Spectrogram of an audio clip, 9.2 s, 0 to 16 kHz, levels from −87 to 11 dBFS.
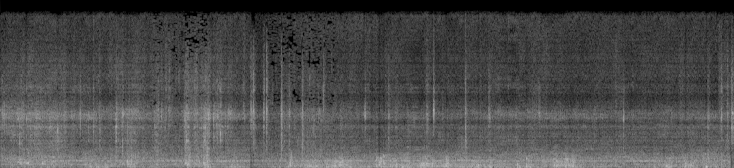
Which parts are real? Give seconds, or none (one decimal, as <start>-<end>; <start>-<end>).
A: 1.9-2.6; 3.3-4.2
